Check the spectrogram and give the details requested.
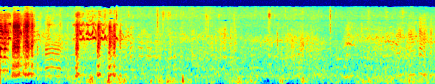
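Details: Gentoo penguins in a crowded breeding colony at the end of summer, thousands of birds together; harsh braying, bleat-like calls with stacked harmonics burst out early, then fade into a low murmur of distant colony chatter.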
